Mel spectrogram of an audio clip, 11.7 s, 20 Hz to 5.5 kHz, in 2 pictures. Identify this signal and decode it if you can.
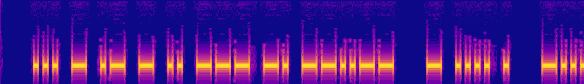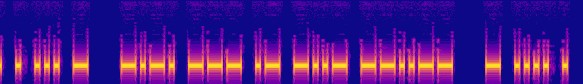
Morse code, heard as a keyed tone, about 25 wpm, 600 Hz. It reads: STATION, THE BEST COAX, THE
